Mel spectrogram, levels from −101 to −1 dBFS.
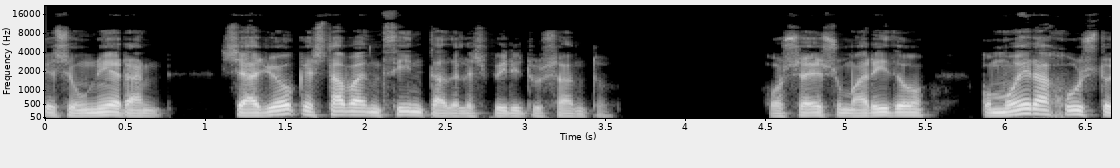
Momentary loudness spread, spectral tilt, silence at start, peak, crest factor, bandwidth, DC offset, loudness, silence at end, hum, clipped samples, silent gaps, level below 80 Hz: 11 LU; -6 dB/octave; 0 s; 0 dBFS; 18 dB; 16.5 kHz; under 0.1%; -18 LUFS; 0 s; none; under 0.1%; 3.61-4.48 s, 5.79-5.85 s; -52 dBFS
